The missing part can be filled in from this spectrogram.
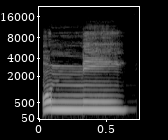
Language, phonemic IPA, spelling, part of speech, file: Punjabi, /ʊn.niː/, ਉੱਨੀ, numeral, Pa-ਉੱਨੀ.ogg
- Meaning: nineteen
